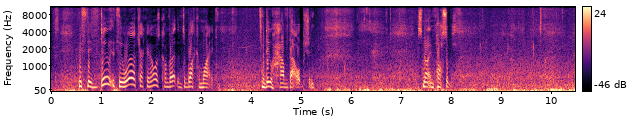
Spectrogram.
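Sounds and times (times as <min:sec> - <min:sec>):
wind blowing outdoors buffeting the microphone: 0:00.0 - 0:10.4
speech: 0:00.6 - 0:03.6, 0:04.2 - 0:05.8, 0:07.4 - 0:08.4.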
